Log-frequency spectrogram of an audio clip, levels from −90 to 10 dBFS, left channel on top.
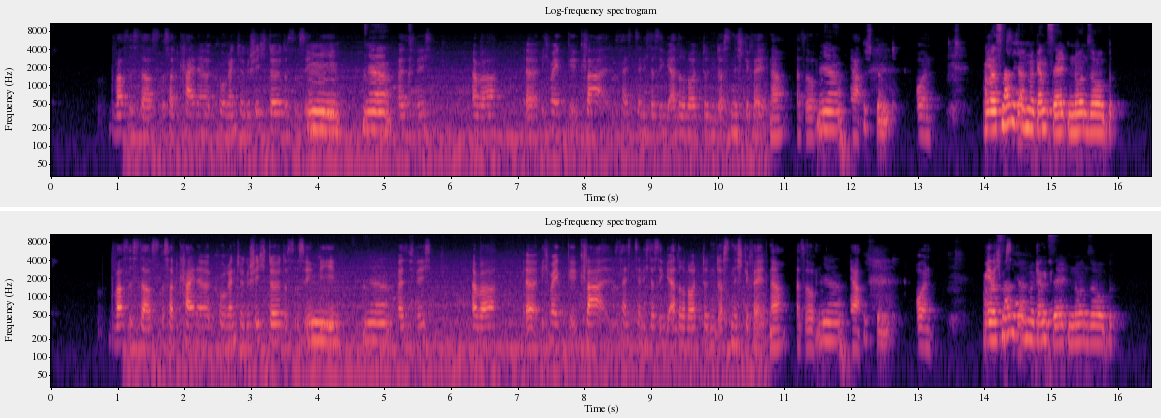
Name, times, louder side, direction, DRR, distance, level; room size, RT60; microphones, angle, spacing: voice 1, 0.9-4.3 5.2-5.7 6.3-6.7 7.1-11.5 12.0-12.6 13.0-13.2 14.0-14.3 14.8-15.0, right 5 dB, 55° right, 0.6 m, -30 dB
sound 1, 1.1-10.8, right 2 dB, 75° right, 1.0 m, -39 dB
voice 2, 3.8-4.4 4.7-5.2 11.5-11.9 12.4-12.6 14.0-15.9, left 5 dB, 50° left, 0.3 m, -23 dB
6.1 x 5.5 x 3.0 m
head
